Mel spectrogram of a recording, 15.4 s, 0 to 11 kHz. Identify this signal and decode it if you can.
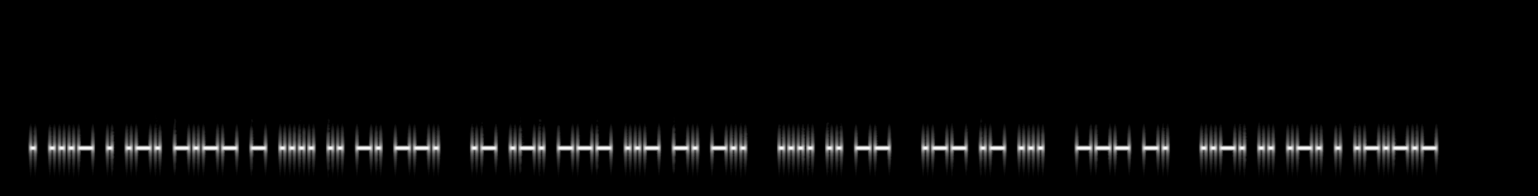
Morse code, heard as a keyed tone, about 25 wpm, 700 Hz. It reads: EVERYTHING AROUND HIM WAS ON FIRE.
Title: Sentences from Top 1000 Words - Review Part 3 - 25wpm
